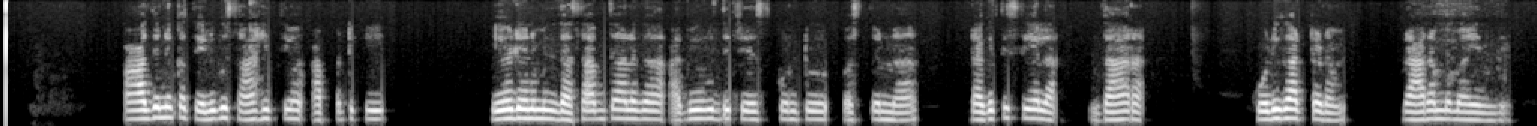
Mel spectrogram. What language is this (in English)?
Telugu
